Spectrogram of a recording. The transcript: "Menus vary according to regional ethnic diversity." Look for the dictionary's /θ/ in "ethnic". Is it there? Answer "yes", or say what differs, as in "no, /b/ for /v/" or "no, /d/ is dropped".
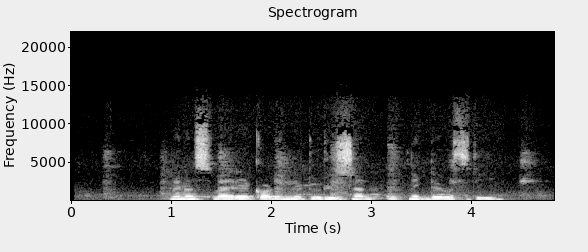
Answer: no, /t/ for /θ/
